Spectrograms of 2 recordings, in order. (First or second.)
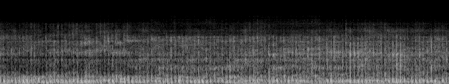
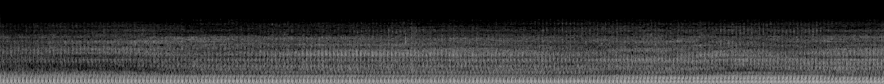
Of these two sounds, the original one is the second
